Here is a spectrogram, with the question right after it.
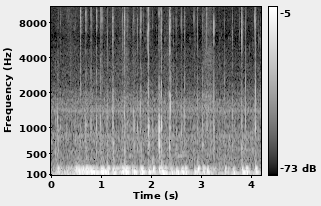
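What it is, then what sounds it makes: Plastic laptop keyboard. Fingertips rapidly tap the plastic keys of a laptop keyboard on a grey laptop body while typing. It produces a steady, quick patter of soft, low, muffled clicks with short, dry decays and faint sharper ticks on some keystrokes.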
